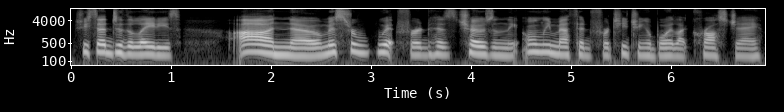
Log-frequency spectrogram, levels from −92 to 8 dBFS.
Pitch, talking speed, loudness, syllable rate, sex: 190 Hz, 175 wpm, -21 LUFS, 4.4 syllables/s, female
